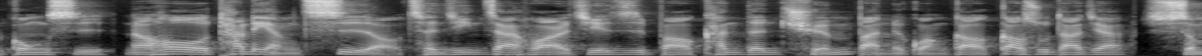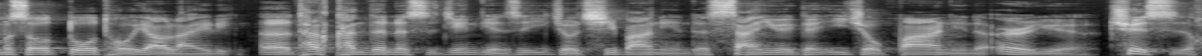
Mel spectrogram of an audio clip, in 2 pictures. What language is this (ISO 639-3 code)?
zho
